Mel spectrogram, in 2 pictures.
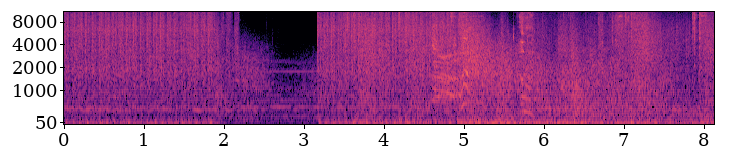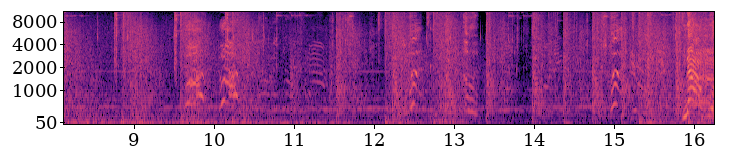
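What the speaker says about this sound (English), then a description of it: "Shooting them probably doesn't help change their minds." Rapid gunfire bursts and single shots in the open-world action game Saints Row: The Third, sharp and repeated across the scene, with a brief pause early on and spoken dialogue over the shooting.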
